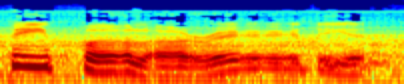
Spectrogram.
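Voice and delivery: slow, stretched-out syllables; drawn-out exasperation. Real, not acted. Rider lamenting other road users, slow exasperated drawl. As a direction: draw every word right out, exasperated.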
